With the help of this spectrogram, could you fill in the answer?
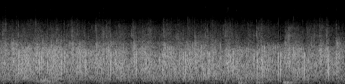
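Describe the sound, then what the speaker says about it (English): A room full of people applauds at a district community meeting, dense, lively clapping that stays loud and continuous throughout. "we should have a round of applause for John"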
